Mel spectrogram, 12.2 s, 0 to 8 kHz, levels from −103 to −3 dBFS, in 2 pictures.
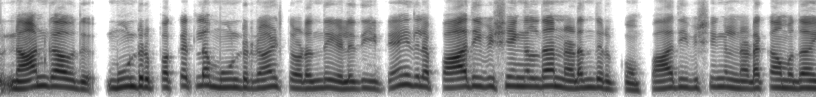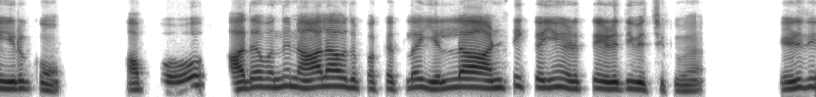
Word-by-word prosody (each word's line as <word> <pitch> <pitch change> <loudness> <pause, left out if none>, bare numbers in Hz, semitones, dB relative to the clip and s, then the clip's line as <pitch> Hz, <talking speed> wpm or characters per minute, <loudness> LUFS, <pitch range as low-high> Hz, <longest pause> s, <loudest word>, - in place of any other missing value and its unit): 4ஆவது 215 -2 +5 0.2
3 230 +1 +3
பக்கத்துல 240 +4 -2
3 205 0 -1
நாள் 215 +1 -1
தொடர்ந்து 185 +2 -1
எழுதிட்டேன். 180 - -2
இதுல 245 -4 -1
பாதி 220 +3 +6
விஷயங்கள் 230 0 -1
தான் 240 -2 +3
நடந்துருக்கும். 185 -6 -2
பாதி 200 +3 +1
விஷயங்கள் 215 -1 -3
நடக்காம 190 +1 0
தான் 190 -2 +3
இருக்கும். 170 -5 -3 0.6
அப்போ, 155 +2 -6 0.5
அத 175 +4 +3
வந்து 215 +3 -3
4ஆவது 220 +1 +4
பக்கத்துல 175 +4 -6 0.2
எல்லா 215 +5 +3
அன்டிக்கையும் 205 +1 -3
எடுத்து 180 +1 -4
எழுதி 170 +1 +1
வச்சுக்குவேன். 130 -4 -6 0.6
எழுதி 205 +5 0
200 Hz, 135 wpm, -23 LUFS, 180-220 Hz, 0.6 s, பாதி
